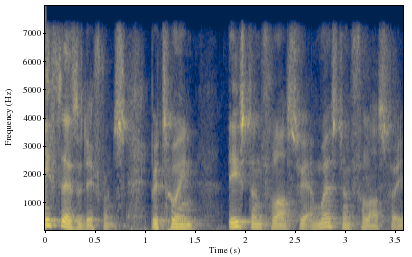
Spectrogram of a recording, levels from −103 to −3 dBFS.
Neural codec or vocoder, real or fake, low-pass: none; real; 7.2 kHz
